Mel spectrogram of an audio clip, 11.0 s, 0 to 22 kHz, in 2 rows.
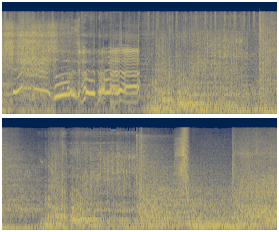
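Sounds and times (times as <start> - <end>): tiger roaring: 2.8 - 8.4, 10.1 - 11.0.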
